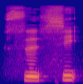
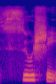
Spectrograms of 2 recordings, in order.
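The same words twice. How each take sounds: First: It is pronounced with a Japanese-style shi sound. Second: It is pronounced with an English-style sh sound. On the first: The speaker calls it right. "it is sushi" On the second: The speaker calls it wrong. "is not really pronounced as sushi in Japanese"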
